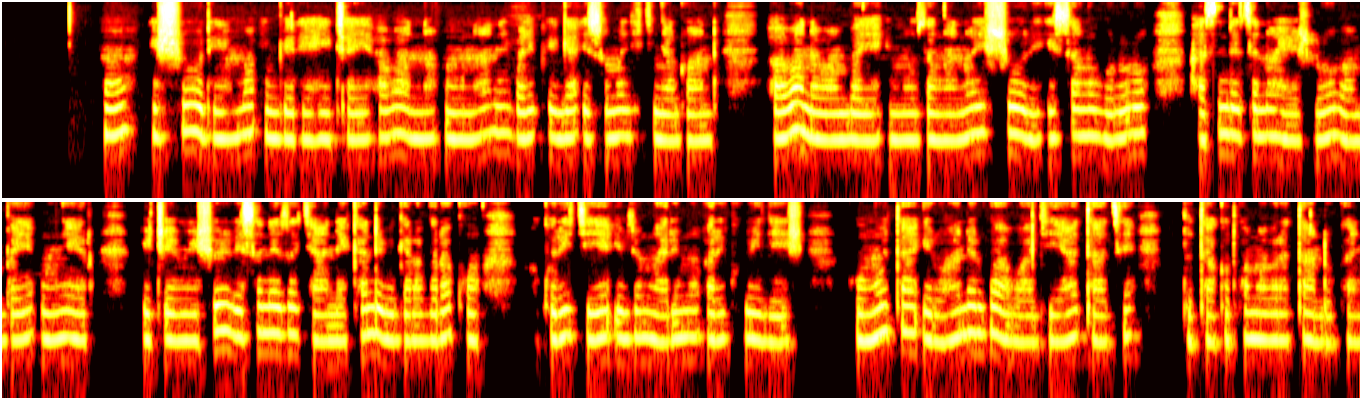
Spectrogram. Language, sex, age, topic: Kinyarwanda, female, 18-24, education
